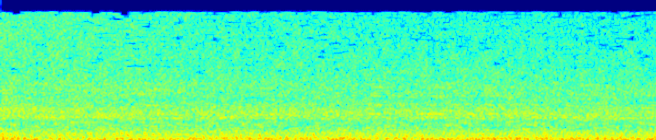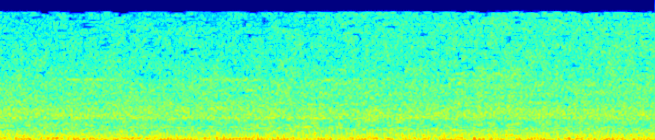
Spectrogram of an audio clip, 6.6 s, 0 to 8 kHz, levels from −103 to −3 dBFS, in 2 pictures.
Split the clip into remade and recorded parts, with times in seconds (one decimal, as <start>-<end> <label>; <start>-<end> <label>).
0.0-4.0 recorded; 4.0-6.1 remade; 6.1-6.6 recorded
